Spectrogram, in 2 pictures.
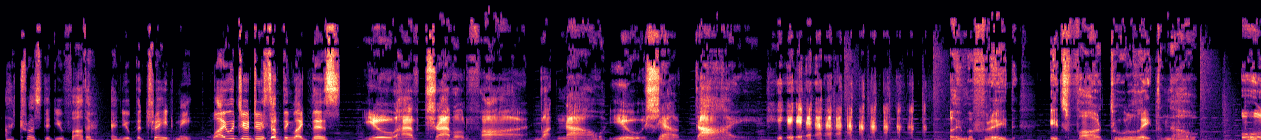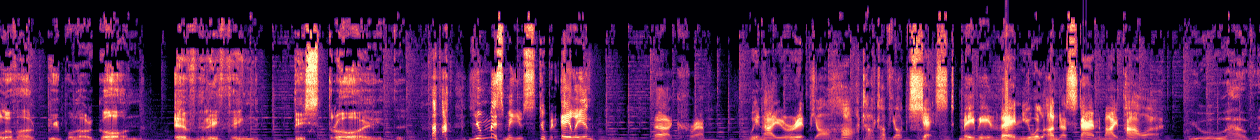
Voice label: Gaming, Male voices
